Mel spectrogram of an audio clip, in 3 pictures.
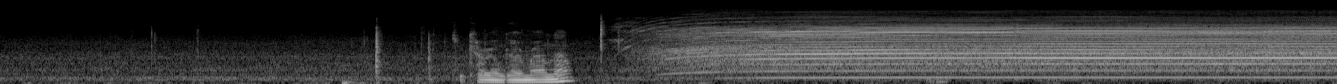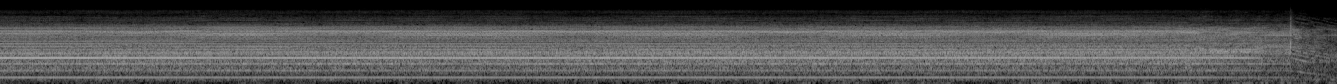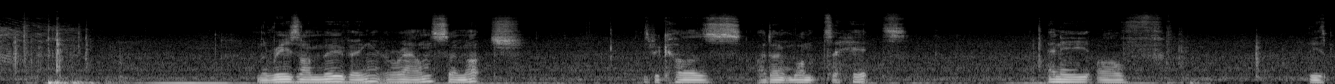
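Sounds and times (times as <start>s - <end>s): heat gun motor whine: 6.0s - 27.8s.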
